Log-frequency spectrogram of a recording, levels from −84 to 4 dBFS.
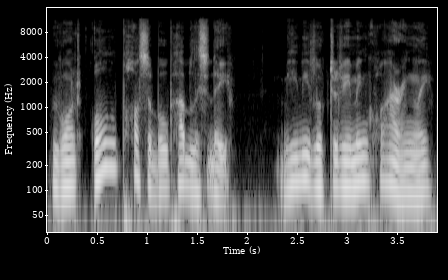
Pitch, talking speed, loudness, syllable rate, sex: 110 Hz, 155 wpm, -17 LUFS, 6.2 syllables/s, male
